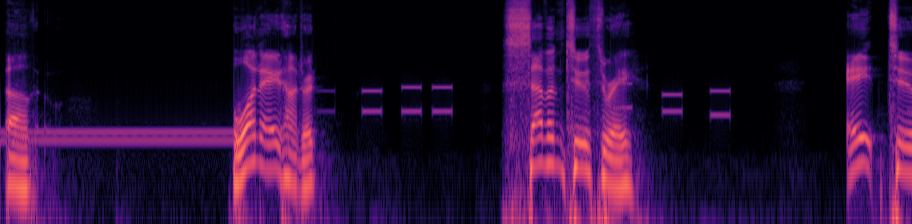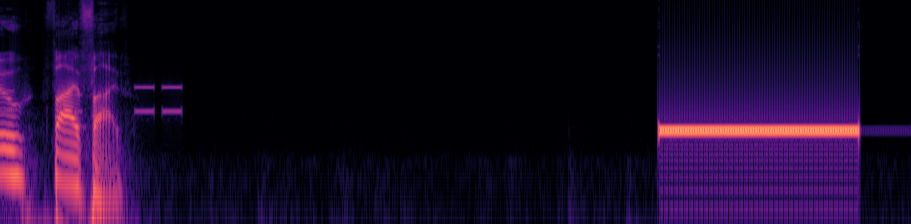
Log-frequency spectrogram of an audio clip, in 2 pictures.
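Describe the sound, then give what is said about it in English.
Touch-tone telephone dialing to a hotline, with a steady two-tone dial tone at the start, short bursts of keypad beeps between stretches of people talking, and a single loud steady tone at the end. “And so let's dial the teen hotline, shall we? All right. We're dialing,”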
